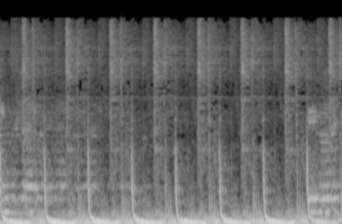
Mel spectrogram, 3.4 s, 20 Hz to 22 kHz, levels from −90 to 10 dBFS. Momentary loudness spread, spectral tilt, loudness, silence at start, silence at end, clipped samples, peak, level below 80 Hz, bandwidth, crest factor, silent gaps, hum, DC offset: 1 LU; -5.5 dB/octave; -14 LUFS; 0 s; 0 s; under 0.1%; 0 dBFS; -14 dBFS; 16 kHz; 10 dB; none; none; under 0.1%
